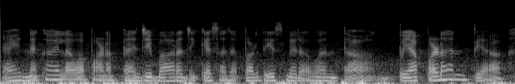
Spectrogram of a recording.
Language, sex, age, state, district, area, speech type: Sindhi, female, 45-60, Gujarat, Kutch, rural, spontaneous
